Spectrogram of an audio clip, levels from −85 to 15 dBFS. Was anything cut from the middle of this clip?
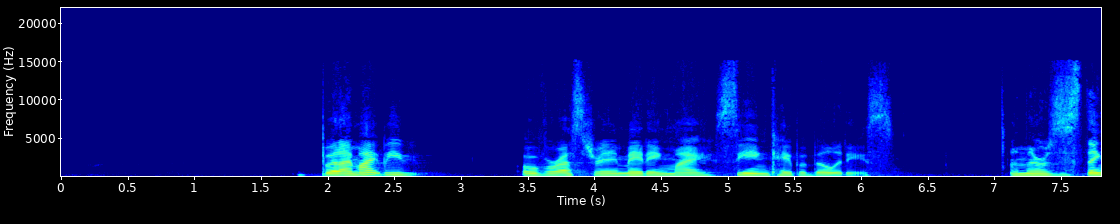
no; 0 cuts

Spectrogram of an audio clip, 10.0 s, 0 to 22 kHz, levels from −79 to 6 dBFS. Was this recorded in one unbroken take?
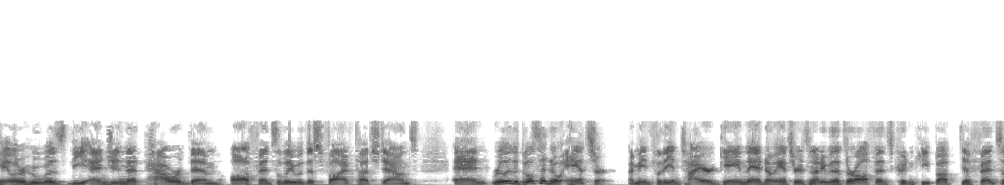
yes; 0 cuts

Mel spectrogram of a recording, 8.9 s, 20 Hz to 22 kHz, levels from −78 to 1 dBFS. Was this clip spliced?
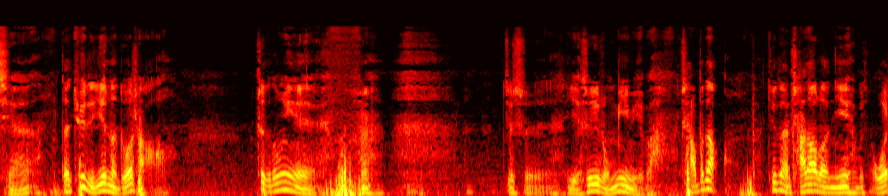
no; 0 cuts

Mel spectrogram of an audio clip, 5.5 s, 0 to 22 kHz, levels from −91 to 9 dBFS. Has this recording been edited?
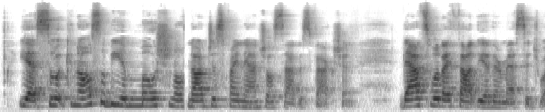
yes; 1 cut; at 1.8 s

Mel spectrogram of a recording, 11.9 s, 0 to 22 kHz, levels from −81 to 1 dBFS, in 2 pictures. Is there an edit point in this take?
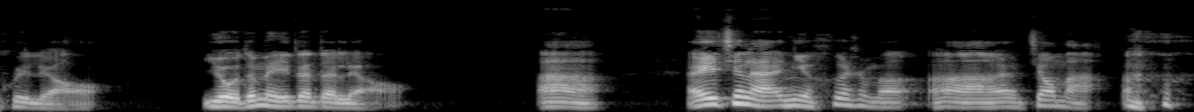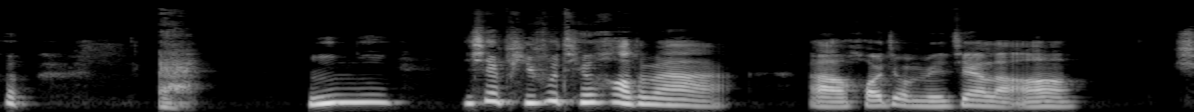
no; 0 cuts

